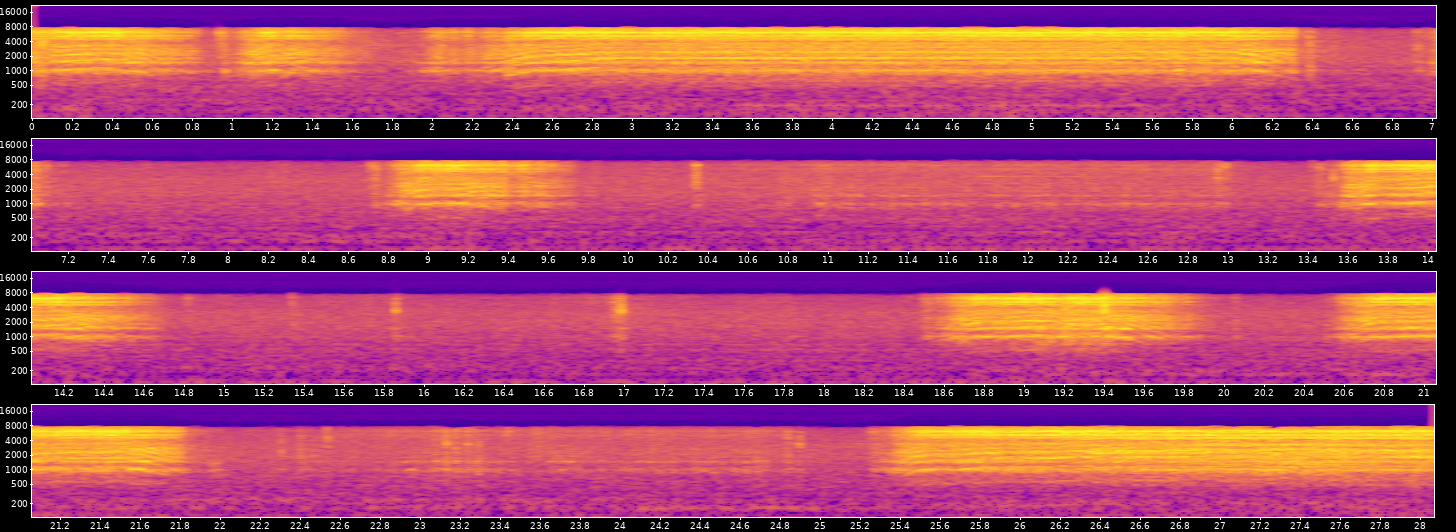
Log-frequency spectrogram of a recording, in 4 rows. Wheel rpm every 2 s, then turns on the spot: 50, 110, 160, 20, 30, 20, 30, 30, 0, 60, 70, 20, 30, 150.
6-8 10-12 22-24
